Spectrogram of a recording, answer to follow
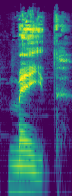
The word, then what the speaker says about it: made: El pasado es mate acostúmbrate a que la letra e en el final de las palabras de inglés casi siempre es muda como en este caso este verbo se pronuncia made made y lo usas para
